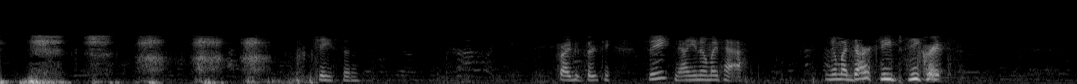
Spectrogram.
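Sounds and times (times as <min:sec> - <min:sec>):
voice imitating Darth Vader's heavy mechanical breathing: 0:00.0 - 0:03.3
speech: 0:03.2 - 0:03.8, 0:05.6 - 0:07.6, 0:08.2 - 0:09.6.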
